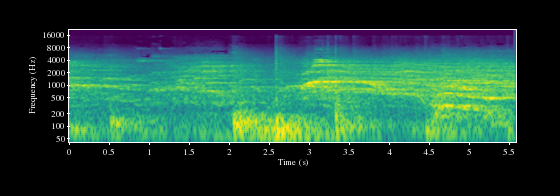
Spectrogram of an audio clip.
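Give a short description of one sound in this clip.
A crowd cheers and claps in an echoing gym.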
